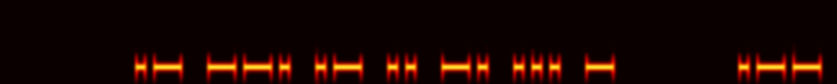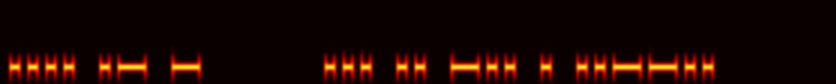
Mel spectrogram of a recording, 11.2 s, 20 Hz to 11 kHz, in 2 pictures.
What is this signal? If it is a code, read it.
Morse code, heard as a keyed tone, about 20 wpm, 700 Hz. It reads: AGAINST WHAT SIDE?
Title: 2x Word-Spacing - Sentences from Top 400 Words - 20wpm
